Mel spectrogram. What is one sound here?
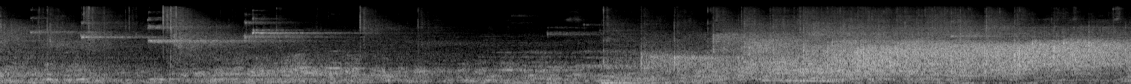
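Teenage girls chatter and call out to each other nearby.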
